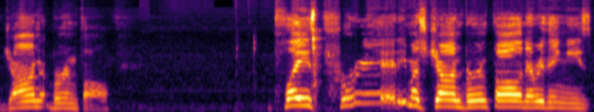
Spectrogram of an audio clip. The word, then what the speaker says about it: Bernthal: It's all it's actually uh uh John and I always up the pronunciation of his last name. Uh Burnernthal. John Bernthal plays pretty much John Bernthal and everything.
